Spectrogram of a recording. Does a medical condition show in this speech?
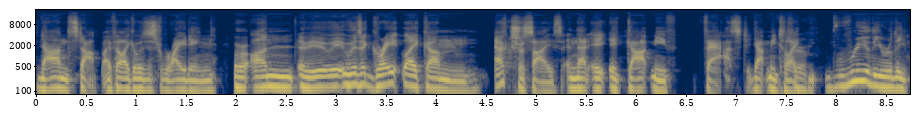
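Yes: cleft lip and palate; congenital cleft lip and palate, surgeries most summers of childhood, bandaged, 2-3 months recovery each.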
